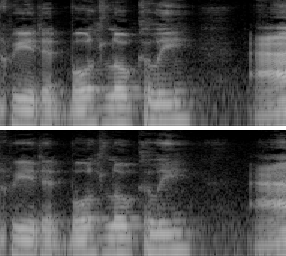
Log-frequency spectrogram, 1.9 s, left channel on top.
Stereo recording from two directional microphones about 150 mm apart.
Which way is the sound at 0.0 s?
40° left (ahead or behind).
